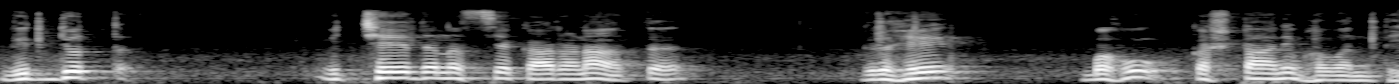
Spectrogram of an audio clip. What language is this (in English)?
Sanskrit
